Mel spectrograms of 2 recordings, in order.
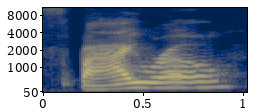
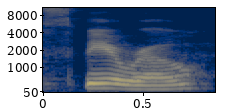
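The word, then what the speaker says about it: Spiro: have D do said the lawyer name is pronounced Spyro okay all right I thought it was sparo okay thank you so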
